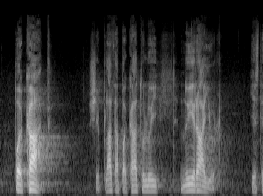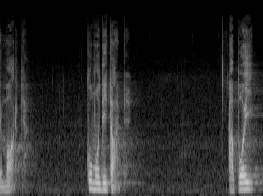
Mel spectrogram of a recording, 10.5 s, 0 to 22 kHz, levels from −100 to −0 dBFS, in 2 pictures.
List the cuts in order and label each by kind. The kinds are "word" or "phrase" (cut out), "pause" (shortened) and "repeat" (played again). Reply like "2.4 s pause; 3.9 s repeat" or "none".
none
